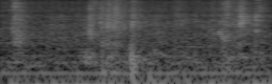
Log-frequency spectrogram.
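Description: Faint chewing and mouth sounds from eating fried chicken, with a couple of soft clicks, over a steady low hum.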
